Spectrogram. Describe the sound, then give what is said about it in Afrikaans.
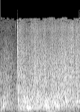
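A sudden loud splash as someone dives like a dolphin into cold water, followed by a steady rush of churning, bubbling water that continues without letting up. No one speaks. “Duik een beetje af in die water en soos een dolfijn. Kijk, so!”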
